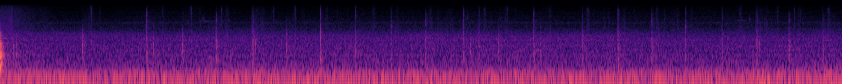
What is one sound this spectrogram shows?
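Footsteps pad slowly across a hard floor.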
